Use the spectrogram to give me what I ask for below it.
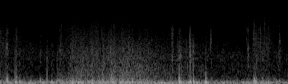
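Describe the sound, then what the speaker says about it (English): Civil War artillery bombardment in Grand Tactician: The Civil War, a dense, continuous rumble of distant cannon fire with repeated booms and crackling bursts overlapping throughout. "Please bombard this area."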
